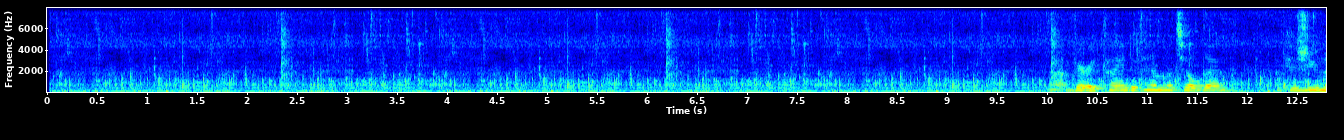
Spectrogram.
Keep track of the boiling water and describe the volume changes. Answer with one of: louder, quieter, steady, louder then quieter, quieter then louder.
steady.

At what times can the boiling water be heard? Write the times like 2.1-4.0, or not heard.
0.0-12.7.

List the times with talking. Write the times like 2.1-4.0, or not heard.
10.0-12.7.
